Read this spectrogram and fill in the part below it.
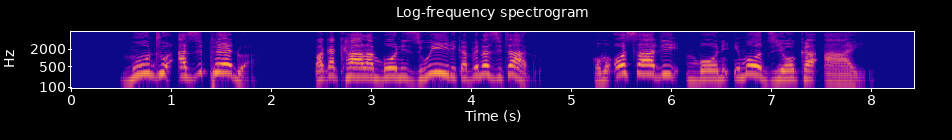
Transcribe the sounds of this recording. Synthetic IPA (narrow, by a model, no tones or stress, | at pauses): muntʰuʔazipʰɛɗwa̰ | pak̬akʰalambɔniziwiɾikapɛnazitaːtu̥ | kɔmaʔɔsat̬imbɔniʔimɔd͡zijɔkʰaʔaːjḭ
